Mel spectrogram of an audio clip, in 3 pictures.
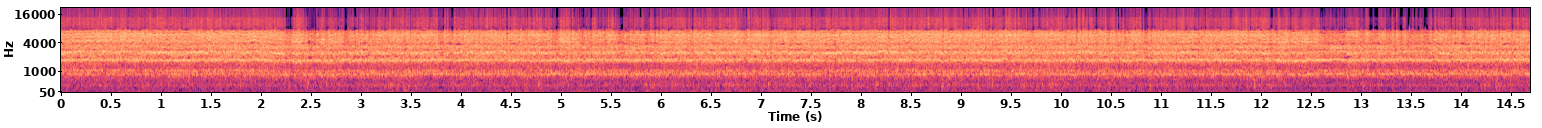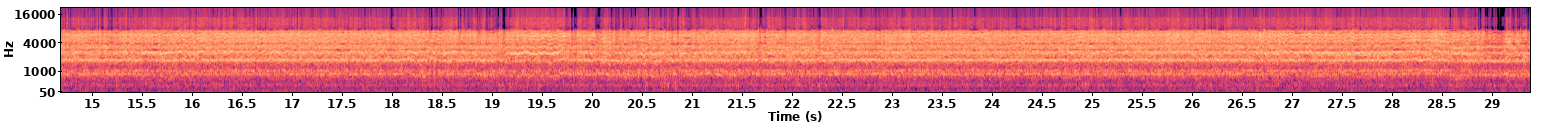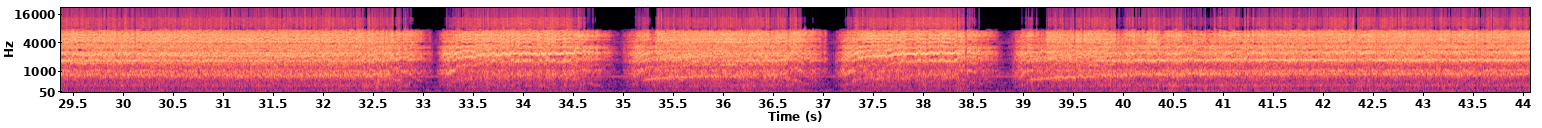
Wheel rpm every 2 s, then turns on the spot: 220, 220, 230, 230, 230, 230, 230, 230, 230, 230, 230, 230, 240, 230, 220, 210, 160, 130, 150, 120, 210, 230.
none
